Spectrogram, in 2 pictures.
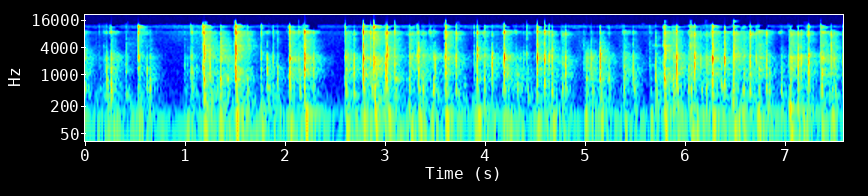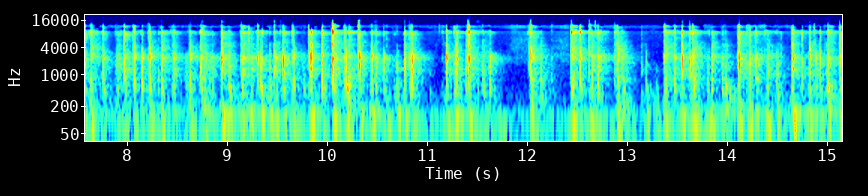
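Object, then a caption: Mechanical keyboard with PBT plastic keycaps. Fingertips of both hands type steadily on a white Keydous NJ80 mechanical keyboard with PBT plastic keycaps. A dense run of short, dry clacks and taps carries a low thocky body under brighter clicks, with only brief pauses between bursts.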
